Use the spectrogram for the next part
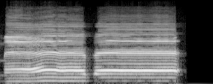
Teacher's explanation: ما الف مدہ ہے کھڑی زبر ہے. حمزہ کے اوپر ایک الف کے برابر کھینچ کر پڑھیں گے. وقف کی صورت میں تنوین کو بدل کر ایک زبر کے ساتھ پڑھیں گے.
